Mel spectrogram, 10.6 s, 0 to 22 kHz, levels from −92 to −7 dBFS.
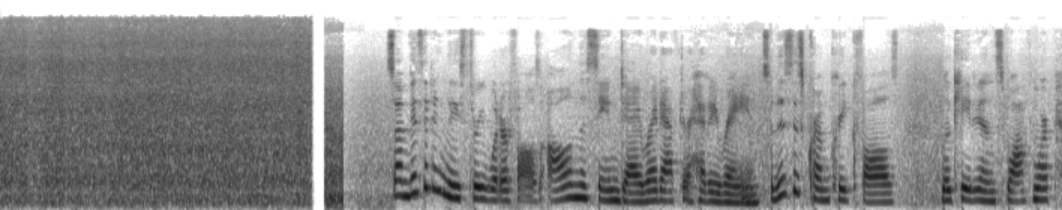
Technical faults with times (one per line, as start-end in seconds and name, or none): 0.00-10.63 gain pumping
0.39-0.41 lost LE Audio frames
